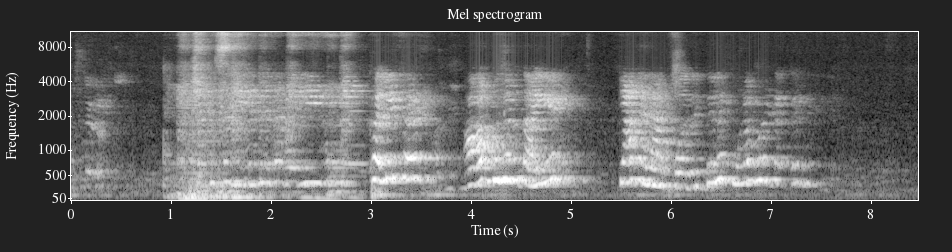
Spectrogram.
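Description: A woman speaks with animation through a microphone and loudspeaker.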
